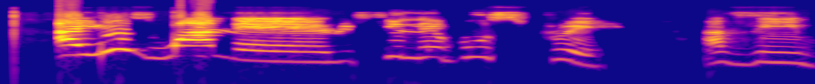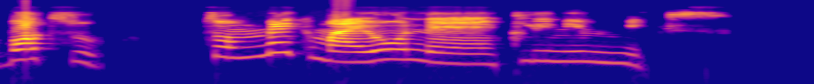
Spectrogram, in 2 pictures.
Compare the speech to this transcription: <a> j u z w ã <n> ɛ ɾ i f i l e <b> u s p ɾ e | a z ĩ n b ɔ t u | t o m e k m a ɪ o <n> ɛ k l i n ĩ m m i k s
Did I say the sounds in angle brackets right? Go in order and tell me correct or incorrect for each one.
correct, correct, correct, correct

